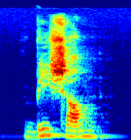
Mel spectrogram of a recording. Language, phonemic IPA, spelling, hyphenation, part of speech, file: Dutch, /ˈbi.zɑm/, bisam, bi‧sam, noun, Nl-bisam.ogg
- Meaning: 1. synonym of muskusrat (“muskrat (Ondatra zibethicus)”) 2. the fur of the muskrat 3. the musk of the muskrat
